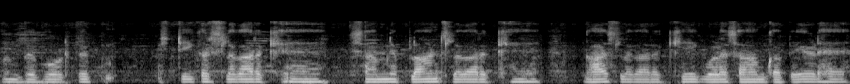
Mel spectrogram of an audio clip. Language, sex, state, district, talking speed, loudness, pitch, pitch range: Hindi, male, Haryana, Jhajjar, 160 wpm, -19 LUFS, 120 Hz, 115-120 Hz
